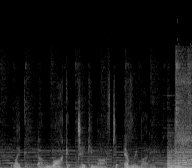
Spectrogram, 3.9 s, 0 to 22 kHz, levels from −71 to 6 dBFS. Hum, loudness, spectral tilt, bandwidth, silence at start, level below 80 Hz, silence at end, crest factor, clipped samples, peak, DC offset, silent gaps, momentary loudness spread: none; -29 LUFS; -5 dB/octave; 17 kHz; 0 s; -40 dBFS; 0 s; 18 dB; under 0.1%; -10 dBFS; under 0.1%; none; 10 LU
